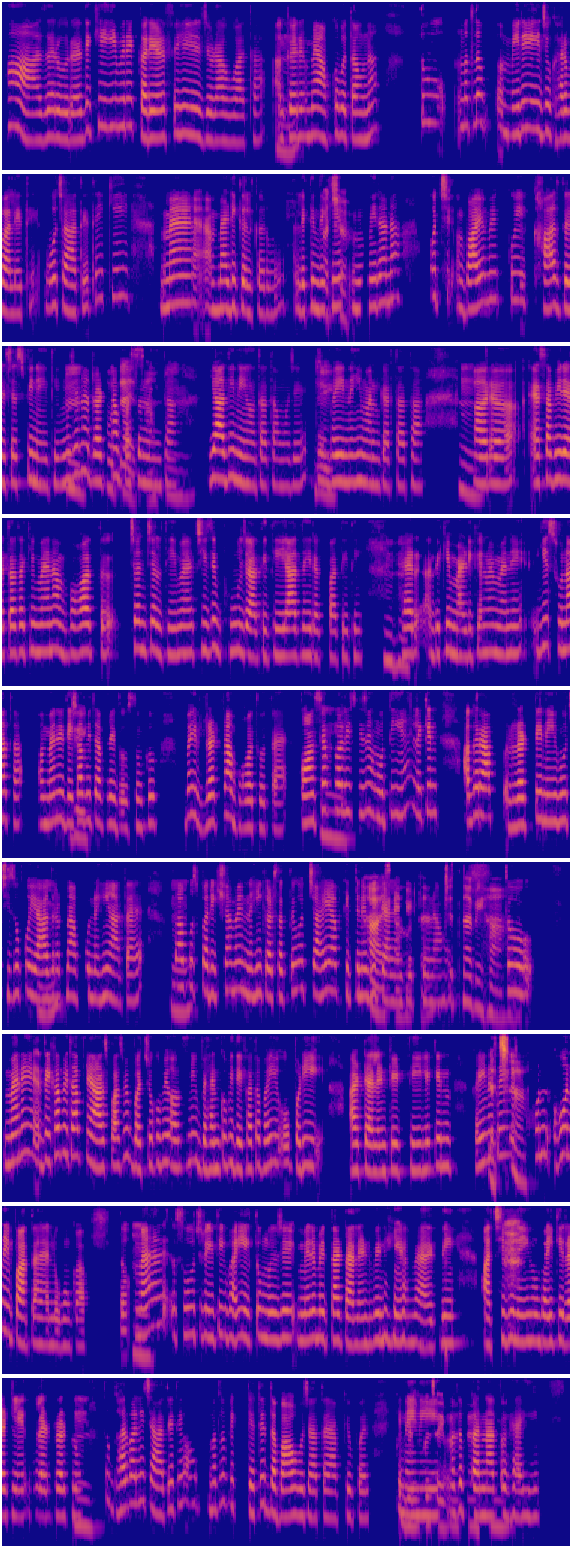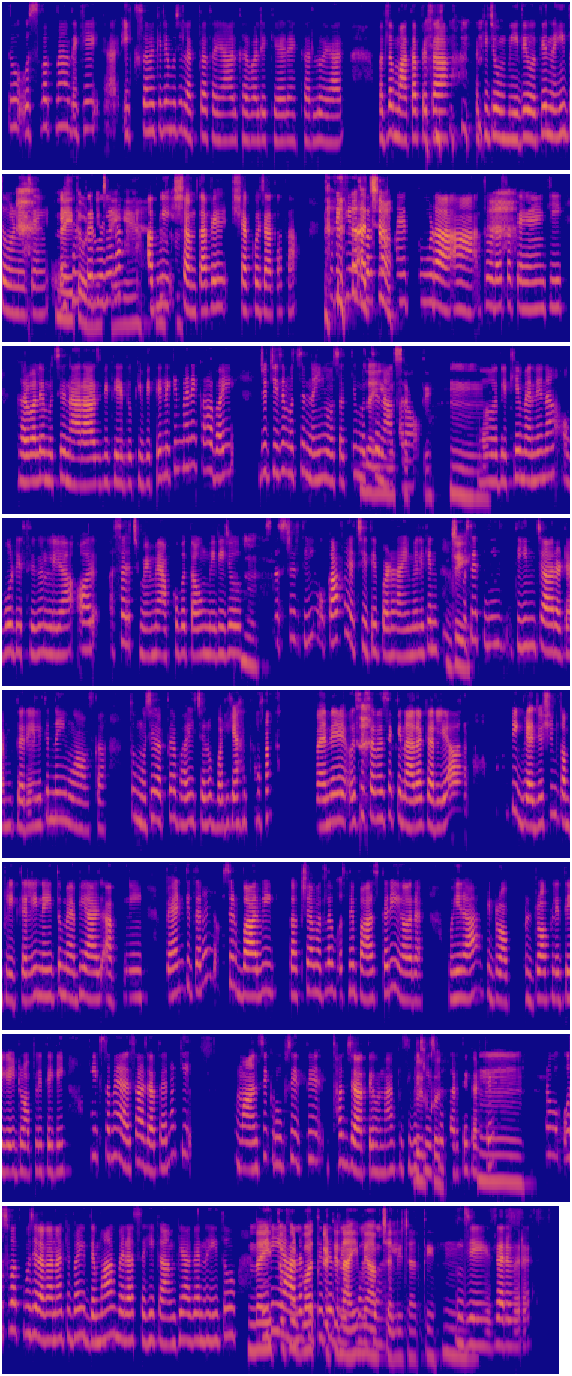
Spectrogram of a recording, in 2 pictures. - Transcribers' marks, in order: in English: "करियर"; in English: "बायो"; in English: "कांसेप्ट"; in English: "टैलेंटेड"; in English: "टैलेंटेड"; in English: "टैलेंट"; laughing while speaking: "नहीं है"; other noise; chuckle; chuckle; in English: "डिसीज़न"; in English: "सिस्टर"; in English: "अटेम्प्ट"; laughing while speaking: "बढ़िया था"; in English: "ग्रेजुएशन कंप्लीट"; in English: "ड्रॉप, ड्रॉप"; in English: "ड्रॉप"
- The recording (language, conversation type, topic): Hindi, podcast, बड़े फैसले लेते समय आप दिल की सुनते हैं या दिमाग की?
